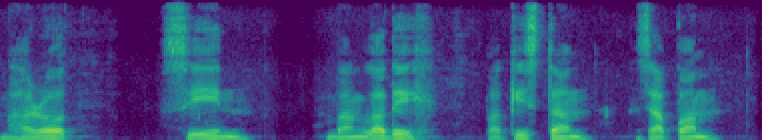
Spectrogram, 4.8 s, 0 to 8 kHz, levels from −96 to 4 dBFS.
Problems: none marked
